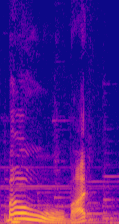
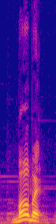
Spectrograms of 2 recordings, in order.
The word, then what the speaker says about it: Bohbot: Not, it must rhyme with robot. But he went. – He has like Bohobot or something. – B-O-H-B-O-T. – Bobot. – Bobot. Rhymes with robot.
